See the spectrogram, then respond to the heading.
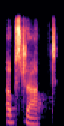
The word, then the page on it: obstruct: Indian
